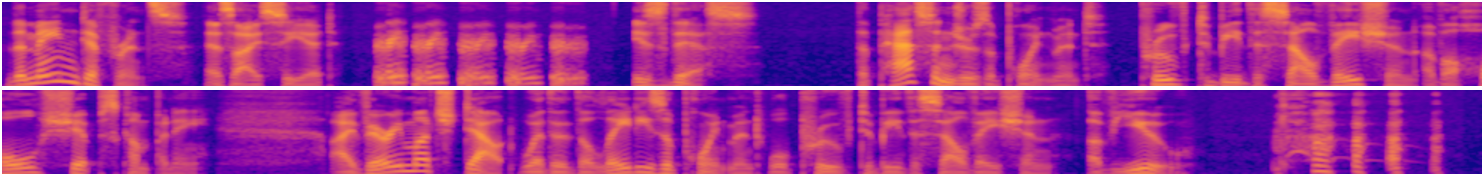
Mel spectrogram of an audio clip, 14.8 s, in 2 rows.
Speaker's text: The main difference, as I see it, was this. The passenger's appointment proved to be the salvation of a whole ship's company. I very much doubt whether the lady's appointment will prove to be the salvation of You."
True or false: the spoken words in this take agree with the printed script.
false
